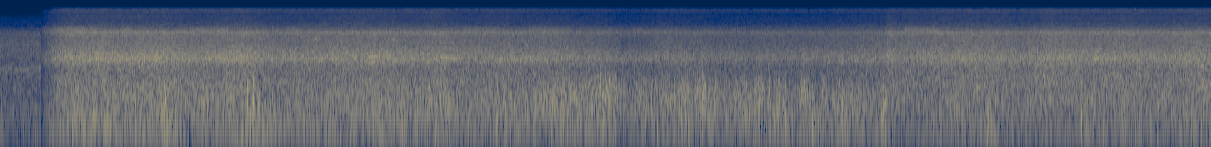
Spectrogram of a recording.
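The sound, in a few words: rushing water at river headworks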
